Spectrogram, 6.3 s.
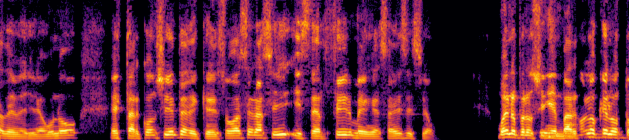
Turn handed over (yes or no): no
